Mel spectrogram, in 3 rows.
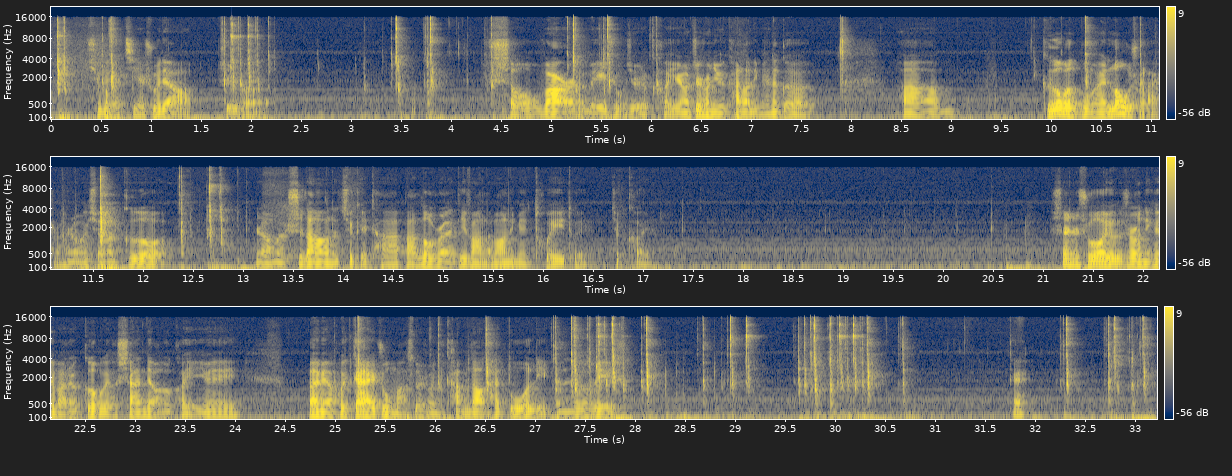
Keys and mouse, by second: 0.1 /, 0.7-1.9 ctrl+middle drag, 1.9 a, 2.0 a, 2.6 middle click, 3.6 shift+right click, 3.9 ctrl+middle click, 4.6 click, 4.9 middle click, 5.4 shift+right click, 5.7-9.2 ctrl+middle drag, 9.2 click, 9.8-11.6 middle drag, 11.6 Tab, 12.7 f, 13.9-15.6 drag, 15.6 middle click, 16.2 click, 16.5 middle click, 17.1 click, 17.6 middle click, 18.3 click, 18.6 middle click, 19.4 click, 19.8 middle click, 20.2 click, 20.8 middle click, 21.1 click, 21.6-26.6 middle drag, 26.6 Tab, 27.5 shift+middle click, 27.7 a, 27.9 a, 28.0-29.1 ctrl+middle drag, 29.1 ctrl+s, 29.9 shift+middle click, 30.1 a, 30.2 a, 30.4-33.2 ctrl+middle drag.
